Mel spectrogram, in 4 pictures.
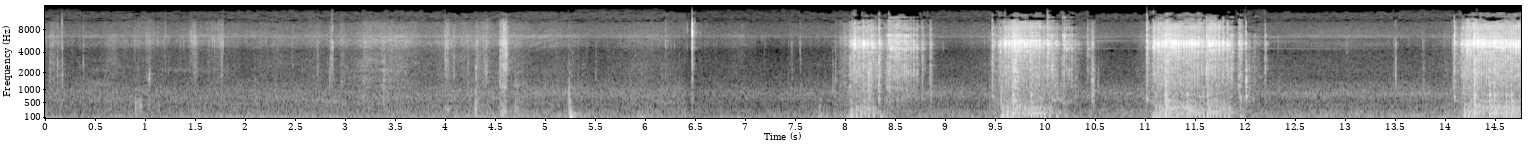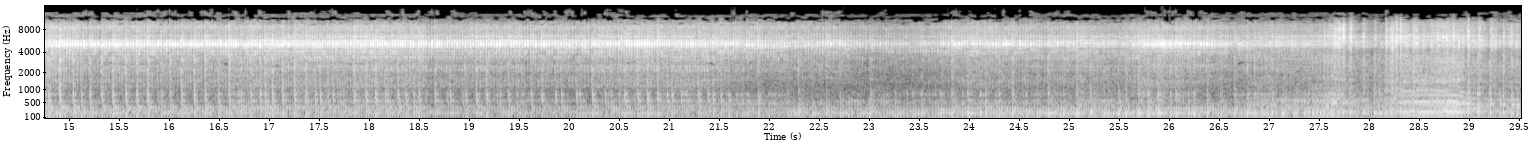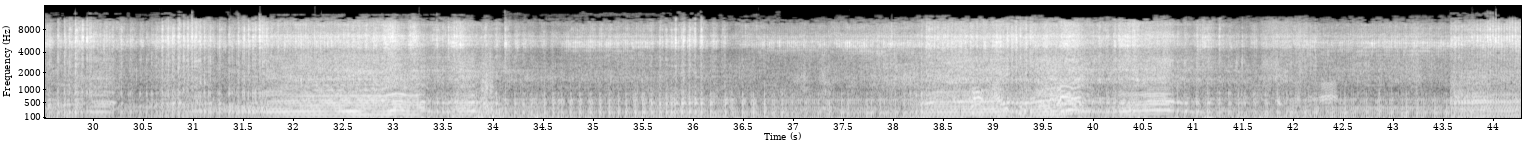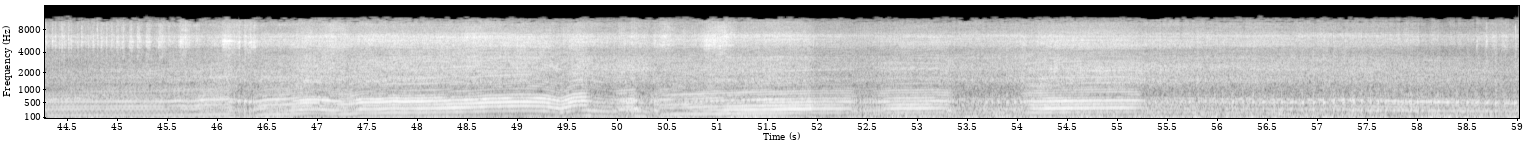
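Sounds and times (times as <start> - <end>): two-stroke scooter engine revving: 9.5 - 10.4, 11.0 - 12.0, 14.1 - 59.0.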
